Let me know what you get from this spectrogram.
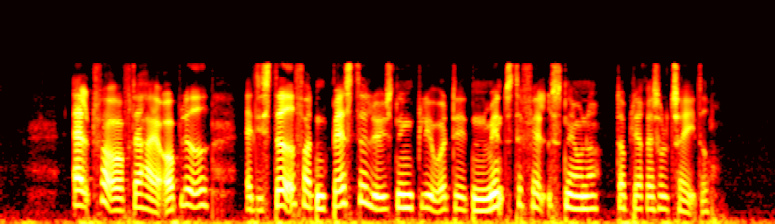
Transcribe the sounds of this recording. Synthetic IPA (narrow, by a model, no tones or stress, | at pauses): æl̰d̥fɒ̽ɒ̽fd̥əɦɑ̈jɑ̈ɪʔɒ̽b̥le̝̰ːʊð̞̩ˠæd̥isd̥eð̞̰ˠð̩ˠfɒ̽d̥enb̥esd̥əløːsne̝ŋb̥liʊɐd̥e̝d̥enme̝n̰sd̥əfel̰əsneʊnɐd̥ɑ̈b̥liɐʁɛsult͡sʰɛ̰ːd̥ð̩ˠ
